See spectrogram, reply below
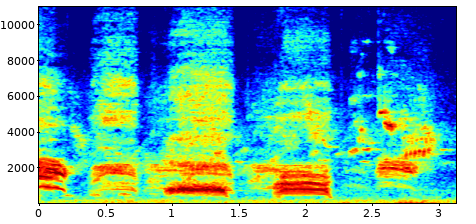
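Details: Huge number of crows fighting for food, giving long drawn-out harsh caws, several overlapping in quick succession with brief gaps between.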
